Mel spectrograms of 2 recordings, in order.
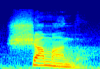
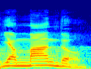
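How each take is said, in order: First: The double L sounds like 'sh', Argentine style. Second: The double L sounds like a 'y'.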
